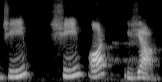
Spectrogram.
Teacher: ज़बान का जब दरमियानी हिस्सा अपने मुकाबिल ऊपर के तालु से लगेगा तो यहाँ से 3 हरूफ अदा होंगे। नंबर 1 जीम, नंबर 2 शीन और नंबर 3 या, ठीक है। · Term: हरूफे शजरिया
